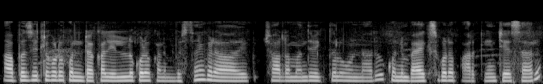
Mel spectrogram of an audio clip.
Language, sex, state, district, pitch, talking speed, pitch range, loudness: Telugu, female, Andhra Pradesh, Annamaya, 175 Hz, 185 wpm, 165-185 Hz, -18 LUFS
